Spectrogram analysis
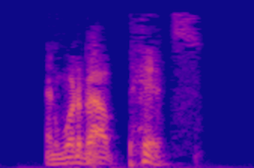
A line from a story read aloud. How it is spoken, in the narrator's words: Rednail snarled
